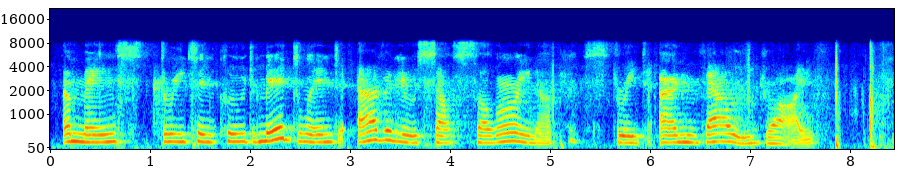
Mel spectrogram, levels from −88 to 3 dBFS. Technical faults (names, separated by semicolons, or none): Opus voice compression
